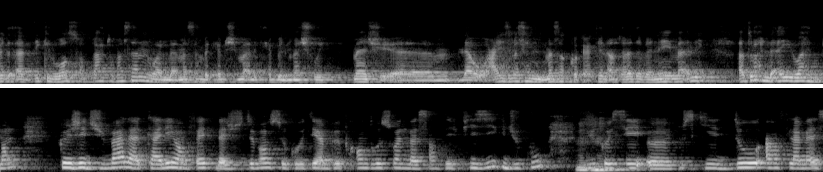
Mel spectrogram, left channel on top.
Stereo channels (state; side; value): different; both; correlation 0.01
